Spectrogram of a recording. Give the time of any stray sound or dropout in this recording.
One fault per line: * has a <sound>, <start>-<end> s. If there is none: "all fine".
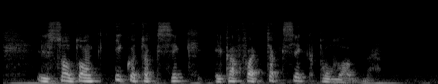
all fine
